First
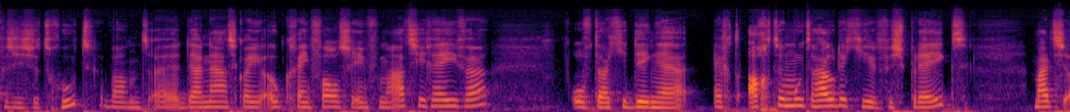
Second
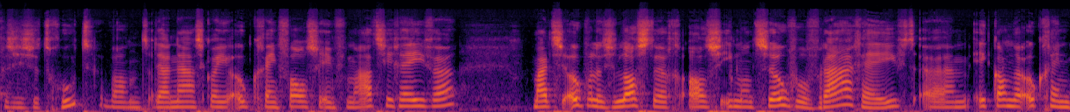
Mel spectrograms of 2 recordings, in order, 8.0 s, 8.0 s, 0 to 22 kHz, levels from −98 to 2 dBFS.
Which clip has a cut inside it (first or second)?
second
